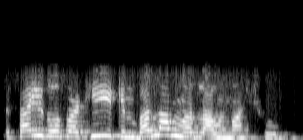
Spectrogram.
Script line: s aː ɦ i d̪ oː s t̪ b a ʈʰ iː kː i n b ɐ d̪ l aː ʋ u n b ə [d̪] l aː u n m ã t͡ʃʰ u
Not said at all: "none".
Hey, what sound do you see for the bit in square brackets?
d̪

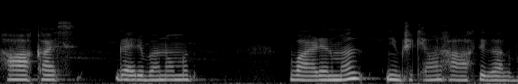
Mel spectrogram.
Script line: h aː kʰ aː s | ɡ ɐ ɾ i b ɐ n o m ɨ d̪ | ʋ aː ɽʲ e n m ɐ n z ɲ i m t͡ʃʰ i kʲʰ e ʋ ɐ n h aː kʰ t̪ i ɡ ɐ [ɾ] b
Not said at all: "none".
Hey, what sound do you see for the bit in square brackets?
l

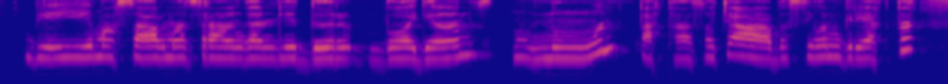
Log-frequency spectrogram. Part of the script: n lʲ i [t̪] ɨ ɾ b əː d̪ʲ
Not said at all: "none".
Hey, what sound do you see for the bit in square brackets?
d̪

